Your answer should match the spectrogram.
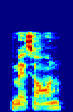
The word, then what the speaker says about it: Maison: of the project is maon m a i s o n it's a French word that means house so I would like to pronounce it in that way only all right so let's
